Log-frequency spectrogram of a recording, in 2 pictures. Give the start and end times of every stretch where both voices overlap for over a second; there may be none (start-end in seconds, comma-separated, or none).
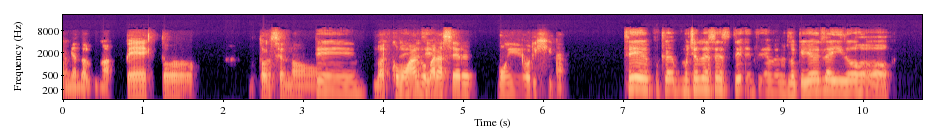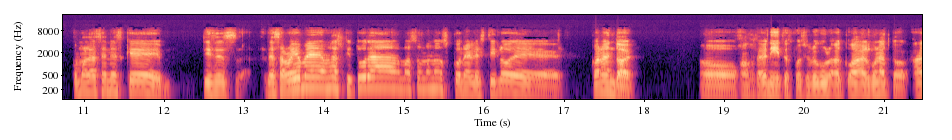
none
